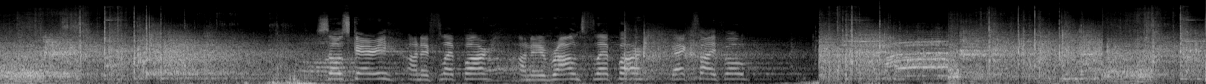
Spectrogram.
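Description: Skateboard wheels roll and rumble across a concrete floor.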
